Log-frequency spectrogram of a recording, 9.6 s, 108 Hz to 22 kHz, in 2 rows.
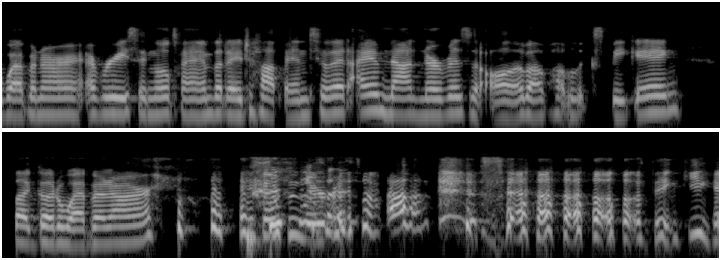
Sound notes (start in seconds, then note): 6.2 laugh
